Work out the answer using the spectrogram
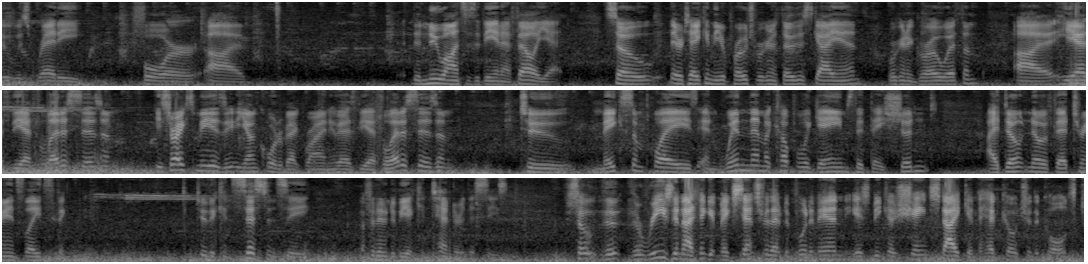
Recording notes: LIVE from the second day of joint practice with the Detroit Lions.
